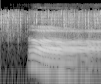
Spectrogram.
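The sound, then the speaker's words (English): A voice imitates water being released onto a plant: a brief soft hiss, then a loud, steady, gurgling voiced gush that holds strong until the end. “I'm going to release my water onto the plant.”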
